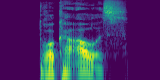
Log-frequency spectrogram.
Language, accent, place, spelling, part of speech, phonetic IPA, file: German, Germany, Berlin, drucke aus, verb, [ˌdʁʊkə ˈaʊ̯s], De-drucke aus.ogg
- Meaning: inflection of ausdrucken: 1. first-person singular present 2. first/third-person singular subjunctive I 3. singular imperative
